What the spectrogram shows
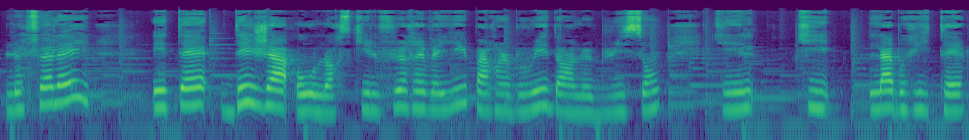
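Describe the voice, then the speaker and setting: Slow-reading woman storyteller. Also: on the high side, fairly even intonation, darkish tone, soft background music. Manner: slow, careful, explains the pictures. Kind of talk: reading a children's book aloud.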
